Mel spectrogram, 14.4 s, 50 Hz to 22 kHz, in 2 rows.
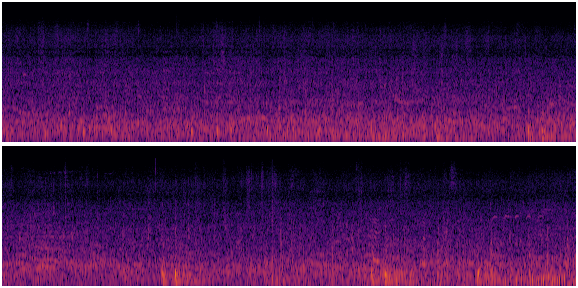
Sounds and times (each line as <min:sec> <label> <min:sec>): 0:00.0 crowd 0:14.3
0:00.0 traffic 0:14.3
0:09.0 bongos 0:14.3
